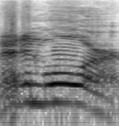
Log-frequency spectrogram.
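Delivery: very loud, very high American drill-sergeant yell. Reading the Men in War liner notes aloud, American drill instructor voice. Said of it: "lose my affected English accent and become an American drill instructor".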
